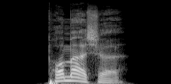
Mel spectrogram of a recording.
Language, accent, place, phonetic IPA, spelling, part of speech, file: German, Germany, Berlin, [ˈpɔmɐʃə], pommersche, adjective, De-pommersche.ogg
- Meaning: inflection of pommersch: 1. strong/mixed nominative/accusative feminine singular 2. strong nominative/accusative plural 3. weak nominative all-gender singular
